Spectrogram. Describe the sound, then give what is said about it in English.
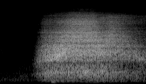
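A single hard, forceful exhale to blow out a wick: a loud, airy rush of breath that starts after a brief silence and holds steady for about a second. No voices. “So you just breathe really hard.”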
